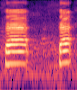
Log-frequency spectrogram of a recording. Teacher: اس میں نرمی سے ادا کرنا ہے اس کو، ت ت، صرف زبان کی نوک کو ثنا علیہ کے کنارے پر لگائیں گے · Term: ثا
